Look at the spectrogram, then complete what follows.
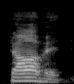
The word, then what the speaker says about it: Dovid: case he keeps the show but uh and pronounce your first name for me again please it's it's David David David I gotta I gotta I gotta find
